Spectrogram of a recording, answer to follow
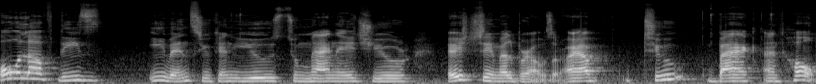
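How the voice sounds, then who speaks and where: The speech comes very slowly, with a non-native accent. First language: not English. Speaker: automation tutorial creator. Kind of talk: screen-recorded tutorial. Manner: halting, with fillers.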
